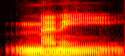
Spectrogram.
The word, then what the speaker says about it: Mani: to pronounce it, is Manny as in manicure.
